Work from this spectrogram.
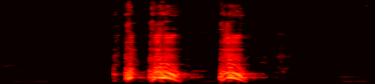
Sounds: Throat clearing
